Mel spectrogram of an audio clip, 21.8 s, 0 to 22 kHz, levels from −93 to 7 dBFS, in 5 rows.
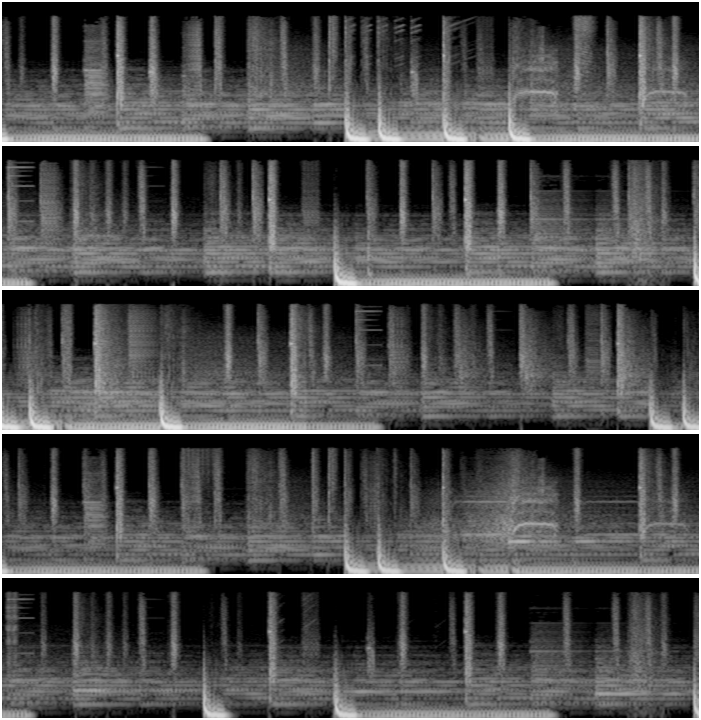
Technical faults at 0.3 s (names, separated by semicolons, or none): none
